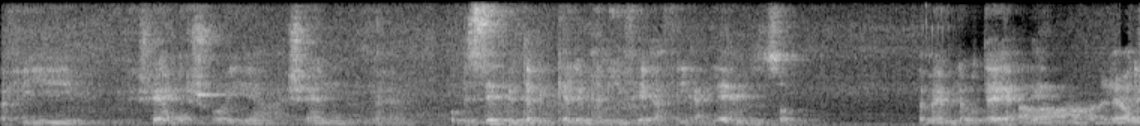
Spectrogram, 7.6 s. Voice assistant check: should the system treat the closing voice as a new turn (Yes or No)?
Yes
